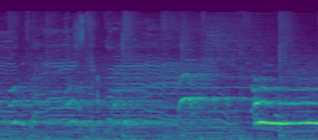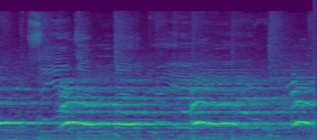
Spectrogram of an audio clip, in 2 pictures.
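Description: Hunting hounds baying in a swamp: long drawn-out bawls that begin about two seconds in and come roughly once a second, with more than one voice overlapping.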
